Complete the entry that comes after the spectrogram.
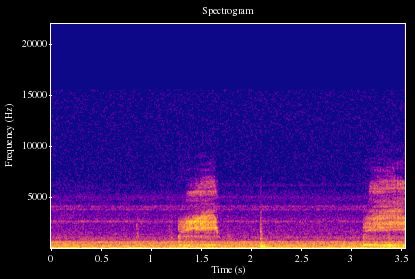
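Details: Barn owl chick inside a nest box on a wild-animal live cam, flapping its wings to build strength; two rasping, hiss-like bursts nearly two seconds apart, each about half a second long, against steady low-pitched hum.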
